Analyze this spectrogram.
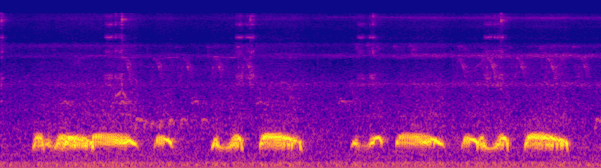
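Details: Decoy spotted dove at a trap delivering a run of cooing phrases, alternating short dipped notes with long flat coos, about ten notes over six seconds, faint clicks and low hum.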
